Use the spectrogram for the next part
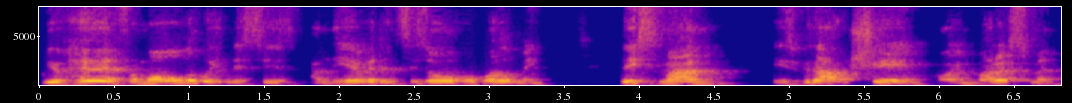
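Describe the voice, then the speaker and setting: An actor playing a prosecutor addressing the court formally. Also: male voice, fairly high pitch, normal speed, dark tone, reverberant, distant mic, lightly acted, low-quality recording. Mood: confident. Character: male prosecutor, confident. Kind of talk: amateur audio drama acting.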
